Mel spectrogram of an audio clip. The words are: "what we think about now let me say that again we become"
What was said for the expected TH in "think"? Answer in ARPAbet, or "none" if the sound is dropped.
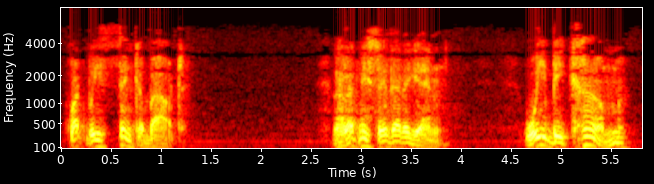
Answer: TH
